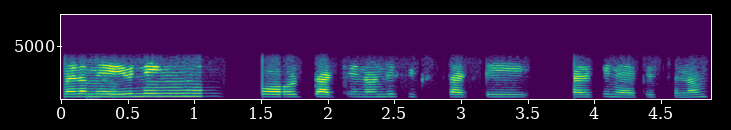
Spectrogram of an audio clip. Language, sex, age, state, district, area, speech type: Telugu, female, 45-60, Andhra Pradesh, Visakhapatnam, urban, conversation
